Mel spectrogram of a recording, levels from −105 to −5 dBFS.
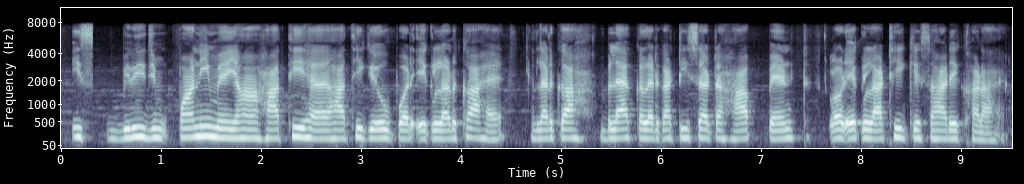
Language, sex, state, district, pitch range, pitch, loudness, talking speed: Hindi, male, Bihar, Supaul, 155-165 Hz, 160 Hz, -17 LUFS, 170 wpm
